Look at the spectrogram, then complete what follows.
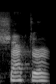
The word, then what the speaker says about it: Schachter: told her students Schachter rhymes with tractor, so.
